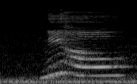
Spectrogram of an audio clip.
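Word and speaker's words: 你好: So, in Chinese, Chinese people say Nǐ hǎo.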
